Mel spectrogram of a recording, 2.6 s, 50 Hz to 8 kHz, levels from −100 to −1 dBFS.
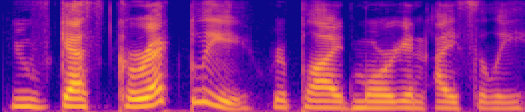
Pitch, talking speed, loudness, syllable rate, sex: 185 Hz, 160 wpm, -19 LUFS, 5.8 syllables/s, female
